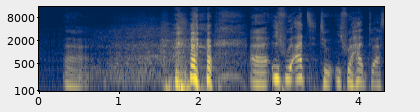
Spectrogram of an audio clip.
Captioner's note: laughter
